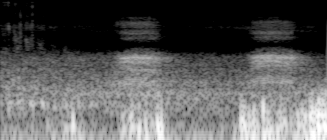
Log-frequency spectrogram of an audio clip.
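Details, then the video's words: A crow gives two harsh, nasal caws about a second apart over steady low rumbling background noise. "Loud Parrot & Crow Chirping"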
